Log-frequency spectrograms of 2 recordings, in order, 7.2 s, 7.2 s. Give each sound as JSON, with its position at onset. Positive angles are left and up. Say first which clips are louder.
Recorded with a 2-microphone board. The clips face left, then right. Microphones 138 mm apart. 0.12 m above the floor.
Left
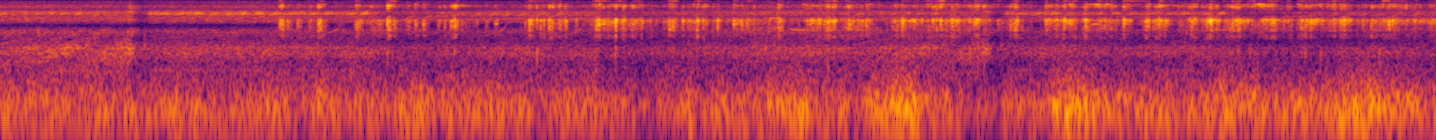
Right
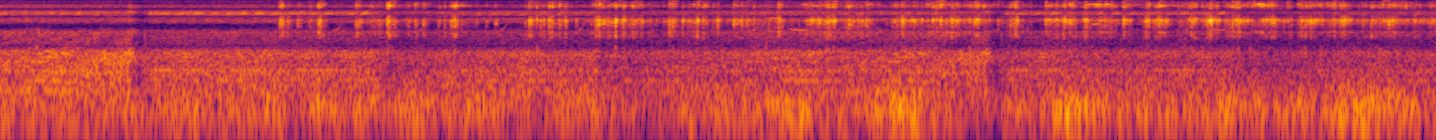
{"t": 0.0, "sound": "a drone", "louder": "right 8 dB", "side_deg": -50}
{"t": 1.4, "sound": "keys jangling", "louder": "right 7 dB", "side_deg": 5}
